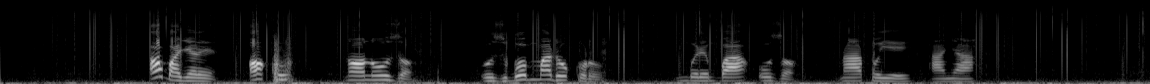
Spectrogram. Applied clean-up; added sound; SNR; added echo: none; Crackle; 12 dB; none.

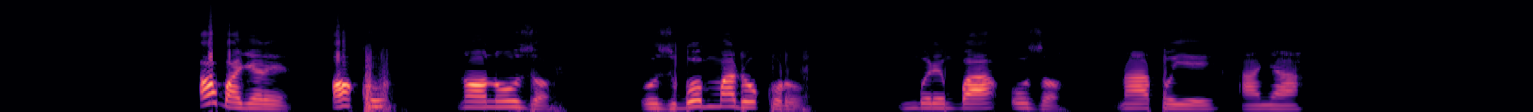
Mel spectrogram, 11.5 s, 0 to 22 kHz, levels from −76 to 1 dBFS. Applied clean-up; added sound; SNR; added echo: none; none; none; none.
